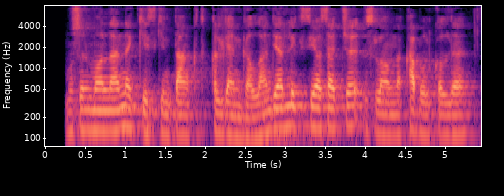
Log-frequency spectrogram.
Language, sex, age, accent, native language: Uzbek, male, 18-24, Andijon, Uzbek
